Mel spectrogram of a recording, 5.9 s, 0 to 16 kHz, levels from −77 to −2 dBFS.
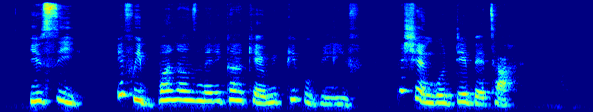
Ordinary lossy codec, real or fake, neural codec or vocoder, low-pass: AAC, 96 kbps; real; none; 14.4 kHz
